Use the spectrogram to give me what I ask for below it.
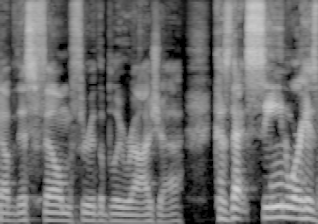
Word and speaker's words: Blue Raja: It's the Blue Raja.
